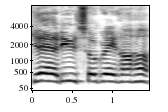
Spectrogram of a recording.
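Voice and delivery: high, overbright mock cheer; fake cheering. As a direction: pretend to be thrilled on a call.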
